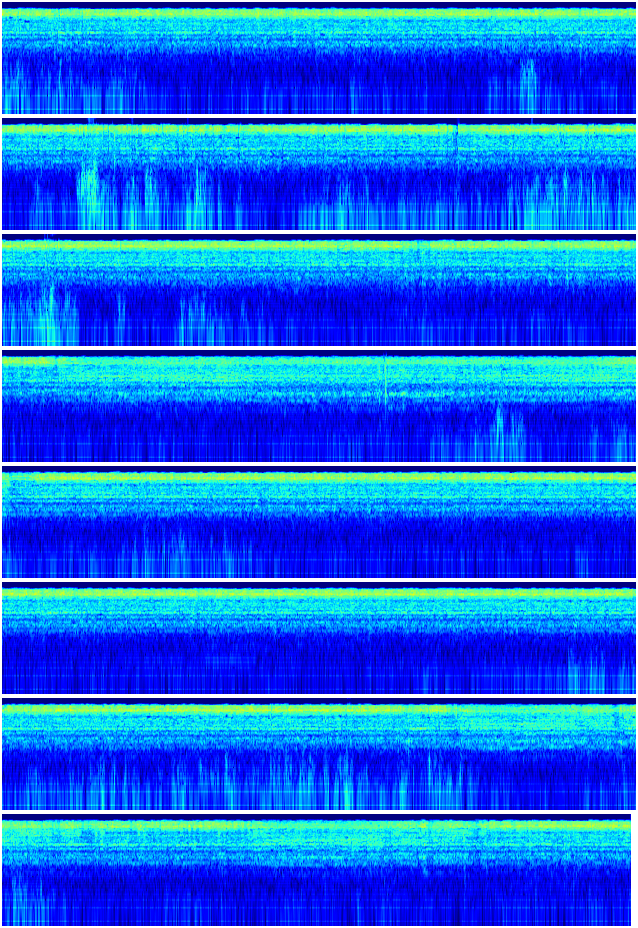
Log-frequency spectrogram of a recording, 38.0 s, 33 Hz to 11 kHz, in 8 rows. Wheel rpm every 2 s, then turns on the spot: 120, 110, 110, 120, 120, 110, 120, 120, 110, 120, 120, 120, 120, 120, 120, 110, 110, 110, 110.
none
